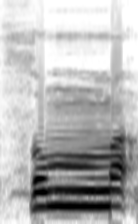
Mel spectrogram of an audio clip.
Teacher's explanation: ثم میم مشدد ہے، غنہ ہوگا، غنہ کی مقدار 1 الف ہے۔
